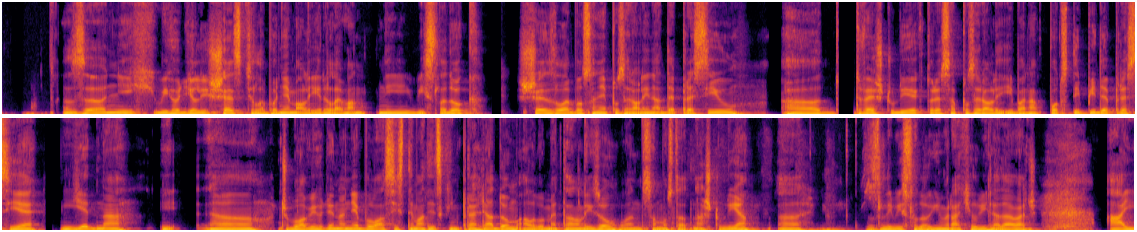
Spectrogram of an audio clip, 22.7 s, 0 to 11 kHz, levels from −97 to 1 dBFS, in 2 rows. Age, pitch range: 40-59, 95-120 Hz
